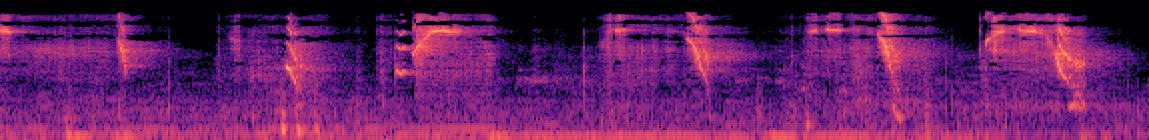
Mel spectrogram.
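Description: A newborn baby monkey crying while being bathed in a small tub: a series of shrill shrieks, each falling steeply in pitch, about one a second.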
